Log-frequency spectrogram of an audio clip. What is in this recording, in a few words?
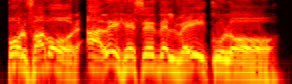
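Step Away From Vehicle, Spanish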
